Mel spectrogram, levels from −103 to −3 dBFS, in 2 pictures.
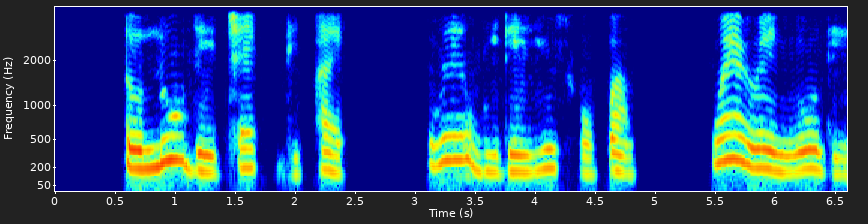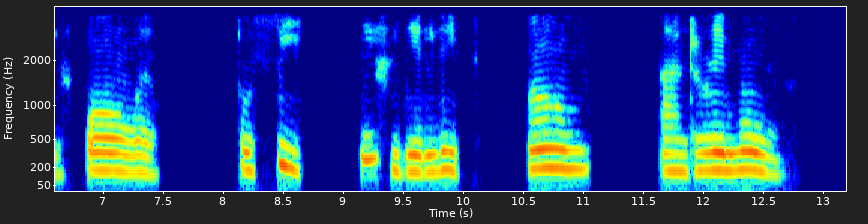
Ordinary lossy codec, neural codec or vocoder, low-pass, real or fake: none; codec, 16 kHz, 4 kbps, FreqCodec, smaller model; 3.6 kHz; fake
